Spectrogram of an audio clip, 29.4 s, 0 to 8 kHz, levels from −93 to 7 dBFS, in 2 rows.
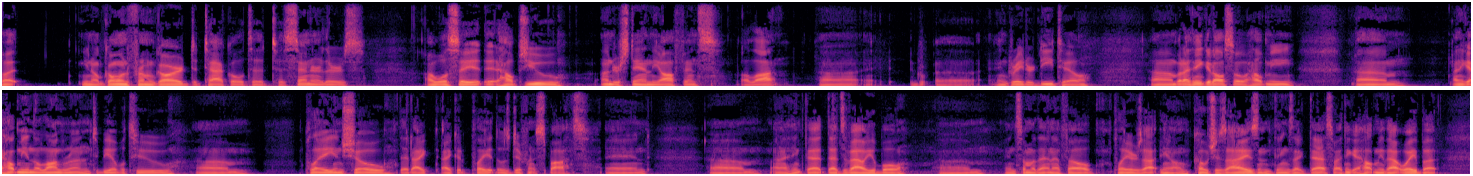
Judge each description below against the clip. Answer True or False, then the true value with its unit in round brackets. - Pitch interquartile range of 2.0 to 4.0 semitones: True (2.8 semitones)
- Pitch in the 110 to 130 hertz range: False (95 Hz)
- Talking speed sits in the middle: True (195 wpm)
